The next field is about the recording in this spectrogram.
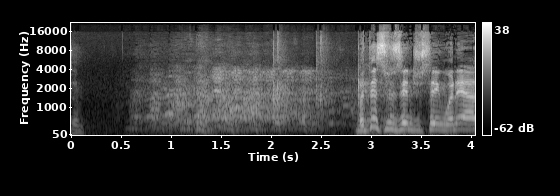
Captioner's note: laughter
